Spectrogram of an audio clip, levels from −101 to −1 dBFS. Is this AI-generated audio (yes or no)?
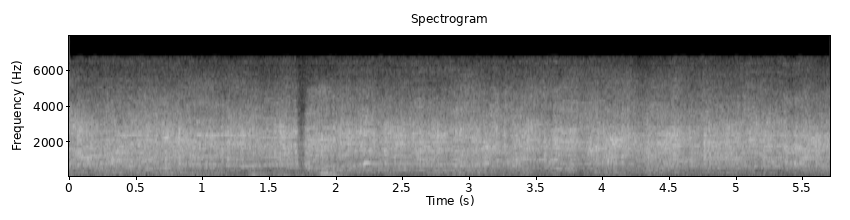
yes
